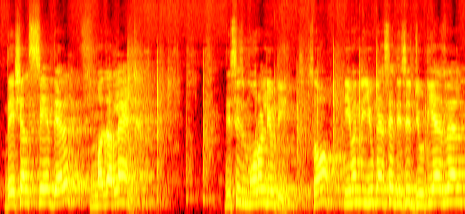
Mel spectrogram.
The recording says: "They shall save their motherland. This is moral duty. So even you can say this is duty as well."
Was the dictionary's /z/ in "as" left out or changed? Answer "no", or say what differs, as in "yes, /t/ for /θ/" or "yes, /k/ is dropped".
no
